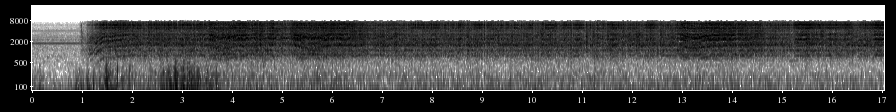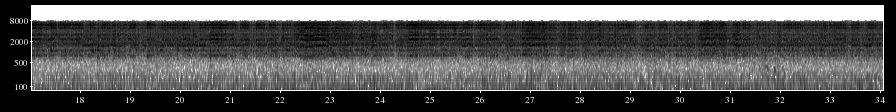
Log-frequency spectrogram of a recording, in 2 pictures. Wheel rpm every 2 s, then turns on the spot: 50, 210, 210, 210, 220, 220, 210, 210, 220, 210, 210, 210, 210, 220, 210, 220, 210.
none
